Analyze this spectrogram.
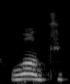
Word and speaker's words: walked: Walked.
